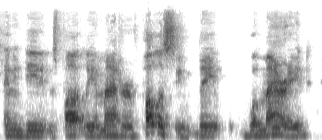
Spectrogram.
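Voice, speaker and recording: A man moderating a panel discussion, speaking in a measured way and inviting guests to share. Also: medium pitch.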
